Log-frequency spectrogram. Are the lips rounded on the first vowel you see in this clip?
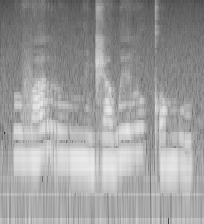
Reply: yes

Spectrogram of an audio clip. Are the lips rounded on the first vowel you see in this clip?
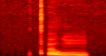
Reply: yes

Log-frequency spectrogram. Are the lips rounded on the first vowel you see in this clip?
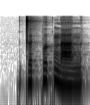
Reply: yes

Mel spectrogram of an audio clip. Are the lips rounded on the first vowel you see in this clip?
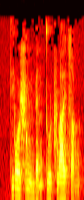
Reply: yes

